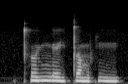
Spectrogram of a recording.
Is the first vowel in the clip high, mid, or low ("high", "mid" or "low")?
mid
